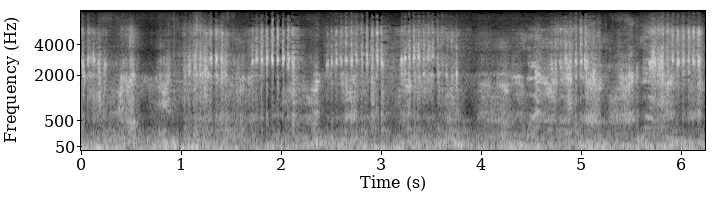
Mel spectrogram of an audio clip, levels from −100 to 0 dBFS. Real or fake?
fake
